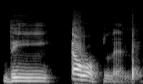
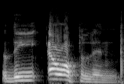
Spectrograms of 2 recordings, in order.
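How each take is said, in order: First: The said as thee before aeroplane, slowly; "thee" before vowel, slow. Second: The said as thee before aeroplane, drawn out; "thee" repeated, slow. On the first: Teacher modelling the thee sound, slowly. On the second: Teacher repeating the slow model for students. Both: Shown as a demonstration. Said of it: "तब sound आएगा दी".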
